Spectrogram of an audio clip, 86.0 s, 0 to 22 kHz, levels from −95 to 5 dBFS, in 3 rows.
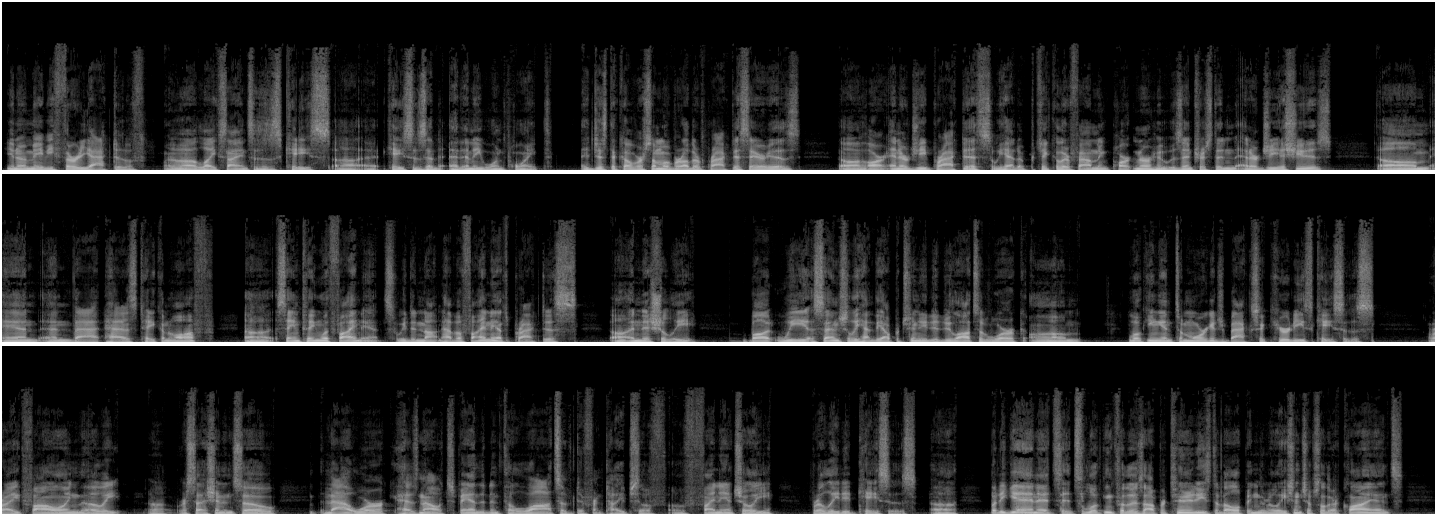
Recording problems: wrong speed, natural pitch; too slow; 0.5 times normal speed

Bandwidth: 16.5 kHz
